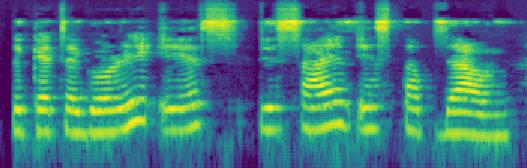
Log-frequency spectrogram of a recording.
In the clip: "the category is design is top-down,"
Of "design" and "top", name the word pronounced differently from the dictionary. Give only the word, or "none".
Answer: design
